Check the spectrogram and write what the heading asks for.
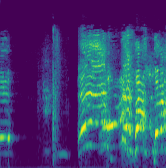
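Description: Laughter over a phone's live-stream audio, breaking out about a second in after a short click.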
